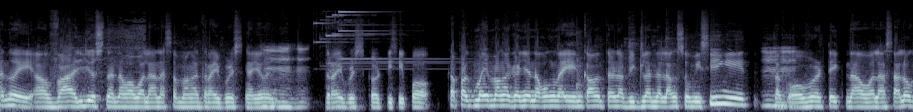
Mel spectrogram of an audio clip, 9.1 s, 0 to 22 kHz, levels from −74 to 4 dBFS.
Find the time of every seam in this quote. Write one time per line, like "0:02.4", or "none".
0:03.2
0:04.4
